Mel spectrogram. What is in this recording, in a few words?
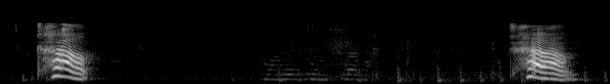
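"chang4", Mandarin Chinese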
